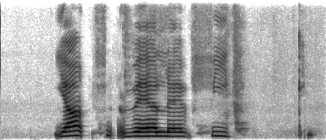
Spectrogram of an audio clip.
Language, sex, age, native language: Icelandic, male, 9, Icelandic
